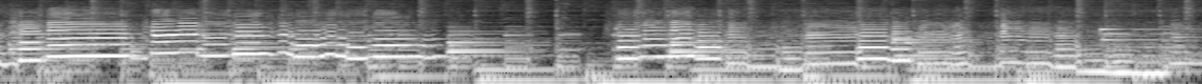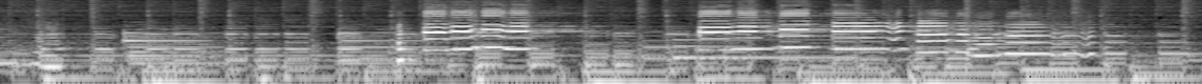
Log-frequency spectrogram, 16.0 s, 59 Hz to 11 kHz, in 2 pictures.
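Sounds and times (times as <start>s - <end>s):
tenor saxophone solo: 0.0s - 9.4s, 10.6s - 16.0s
bass and light drums: 0.0s - 16.0s.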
